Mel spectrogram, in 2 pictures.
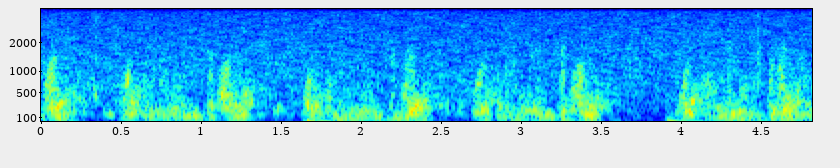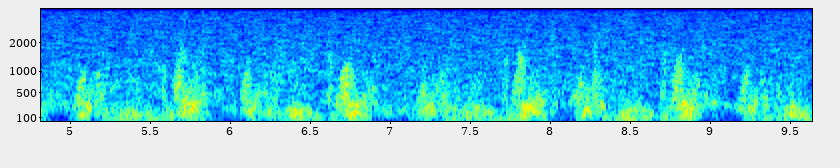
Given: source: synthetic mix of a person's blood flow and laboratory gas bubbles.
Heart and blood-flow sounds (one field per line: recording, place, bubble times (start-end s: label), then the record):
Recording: Doppler ultrasound of blood flow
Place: precordium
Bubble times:
0.00-0.26 s: bubbles
0.30-0.77 s: bubbles
2.18-2.42 s: bubbles
2.47-2.67 s: bubbles
2.73-2.83 s: bubbles
2.89-3.08 s: bubbles
5.55-5.92 s: bubbles
5.98-6.09 s: bubbles
6.16-6.53 s: bubbles
From the record:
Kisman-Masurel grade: 221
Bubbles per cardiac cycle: several, 3 to 8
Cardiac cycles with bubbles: 10 to 50%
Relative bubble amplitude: barely perceptible (0.100 to 0.250)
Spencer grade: 2 (many but less than half of the cardiac periods contain bubble signals, singularly or in groups)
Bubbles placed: anywhere in the cardiac cycle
